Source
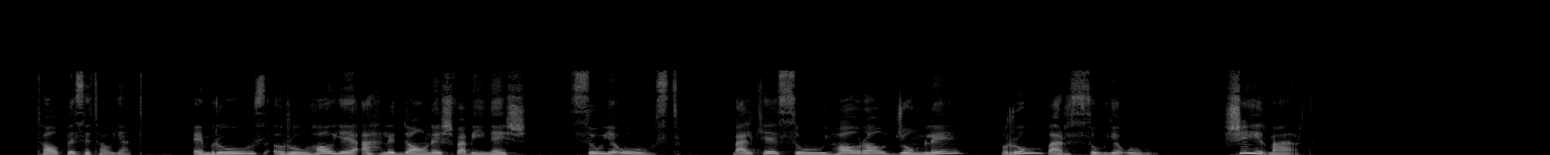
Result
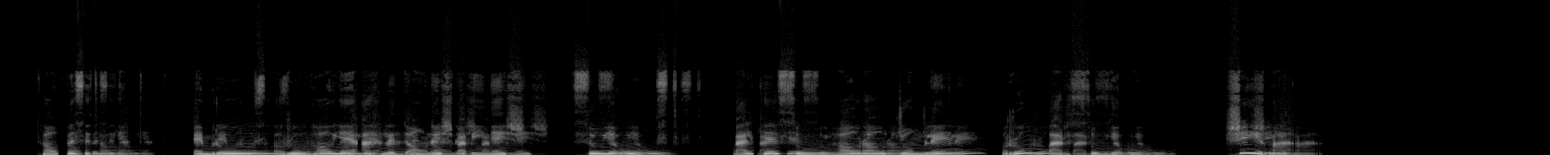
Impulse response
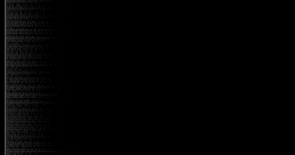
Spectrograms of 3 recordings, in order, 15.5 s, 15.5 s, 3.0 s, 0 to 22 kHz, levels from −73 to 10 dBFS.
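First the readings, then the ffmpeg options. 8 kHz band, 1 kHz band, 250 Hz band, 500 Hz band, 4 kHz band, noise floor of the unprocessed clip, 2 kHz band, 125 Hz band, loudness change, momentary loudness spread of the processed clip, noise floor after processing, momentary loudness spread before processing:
+2.5 dB, -10.0 dB, +9.0 dB, -5.0 dB, +5.0 dB, -83 dBFS, +9.5 dB, +6.5 dB, +6.0 dB, 14 LU, under -85 dBFS, 13 LU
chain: -af "firequalizer=gain_entry='entry(120,0);entry(240,12);entry(370,-5);entry(630,-5);entry(910,-19);entry(1700,12);entry(7000,-7);entry(10000,10)':delay=0.05:min_phase=1,aeval=exprs='sgn(val(0))*max(abs(val(0))-0.00473,0)':c=same,aecho=1:1:240:0.299"

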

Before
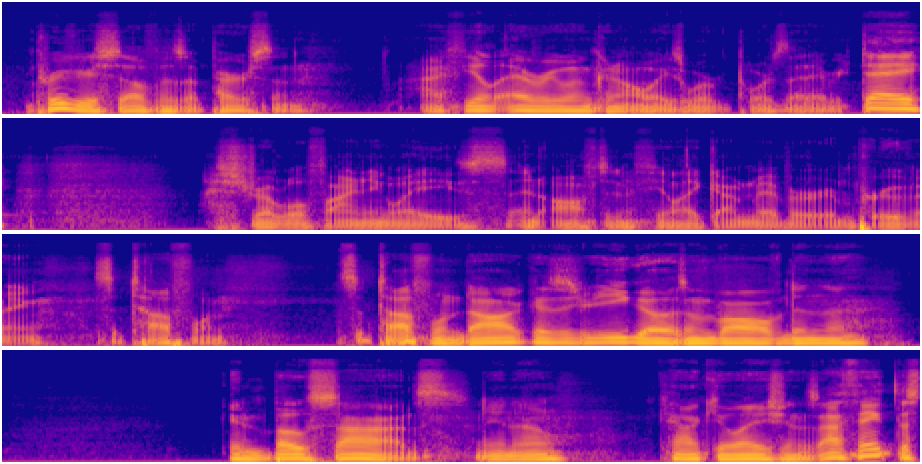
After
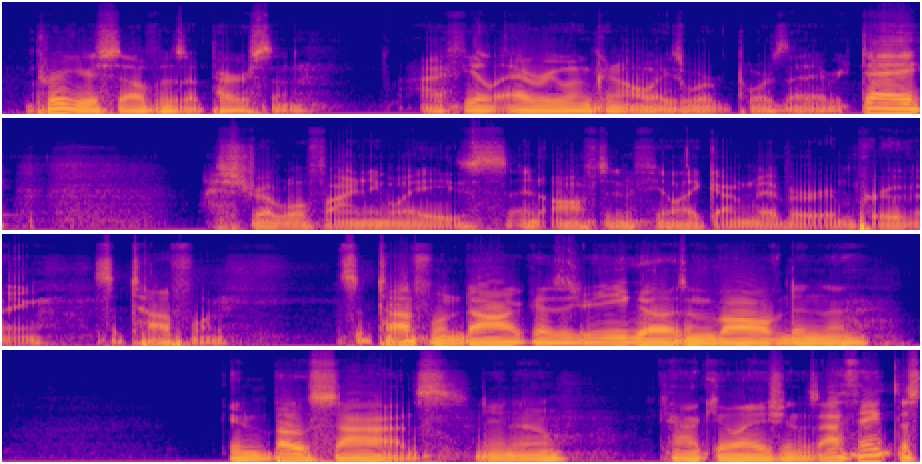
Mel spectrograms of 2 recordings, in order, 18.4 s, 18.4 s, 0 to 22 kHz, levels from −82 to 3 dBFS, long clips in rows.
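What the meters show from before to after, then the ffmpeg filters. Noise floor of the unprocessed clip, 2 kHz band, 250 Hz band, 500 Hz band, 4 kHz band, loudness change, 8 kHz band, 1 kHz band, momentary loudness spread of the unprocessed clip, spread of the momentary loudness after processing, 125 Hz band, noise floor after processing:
-51 dBFS, -1.0 dB, -4.0 dB, -2.0 dB, 0.0 dB, -3.0 dB, +1.5 dB, -2.0 dB, 15 LU, 12 LU, -3.5 dB, -51 dBFS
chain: -af "highshelf=f=9300:g=7,aeval=exprs='clip(val(0),-1,0.0708)':c=same"

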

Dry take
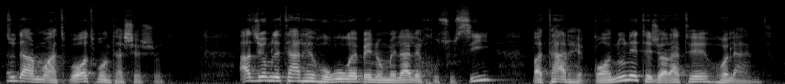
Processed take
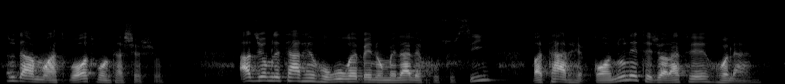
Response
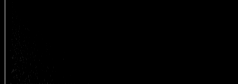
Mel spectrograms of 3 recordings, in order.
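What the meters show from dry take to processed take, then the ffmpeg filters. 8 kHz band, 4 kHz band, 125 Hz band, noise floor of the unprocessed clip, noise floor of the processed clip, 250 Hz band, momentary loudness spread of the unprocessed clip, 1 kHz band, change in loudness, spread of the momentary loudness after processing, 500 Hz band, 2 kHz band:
under -25 dB, -19.5 dB, -23.5 dB, -60 dBFS, -76 dBFS, -17.0 dB, 10 LU, +0.5 dB, -7.5 dB, 19 LU, -9.0 dB, -9.5 dB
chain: -af "bandpass=f=900:t=q:w=3.5:csg=0,volume=1.5"

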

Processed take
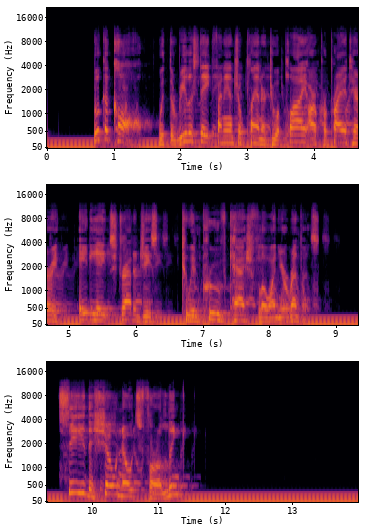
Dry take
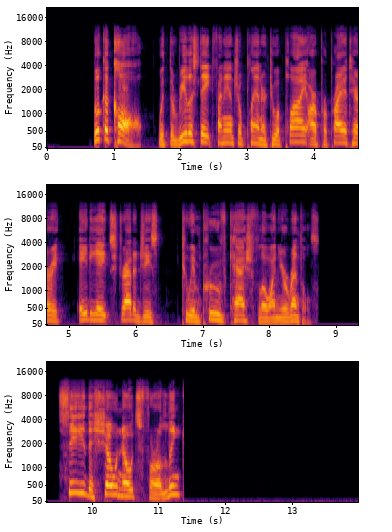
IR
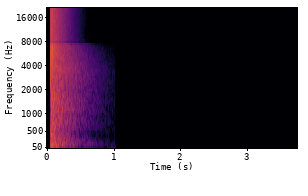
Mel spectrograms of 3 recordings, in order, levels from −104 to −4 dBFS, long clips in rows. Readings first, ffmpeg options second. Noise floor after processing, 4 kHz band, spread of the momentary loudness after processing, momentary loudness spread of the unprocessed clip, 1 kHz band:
-47 dBFS, -10.0 dB, 10 LU, 11 LU, -13.0 dB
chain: -filter_complex "[0:a]aeval=exprs='val(0)+0.00891*(sin(2*PI*50*n/s)+sin(2*PI*2*50*n/s)/2+sin(2*PI*3*50*n/s)/3+sin(2*PI*4*50*n/s)/4+sin(2*PI*5*50*n/s)/5)':c=same,acompressor=threshold=0.0224:ratio=10,bandreject=f=60:t=h:w=6,bandreject=f=120:t=h:w=6,bandreject=f=180:t=h:w=6,bandreject=f=240:t=h:w=6,bandreject=f=300:t=h:w=6,bandreject=f=360:t=h:w=6,bandreject=f=420:t=h:w=6,bandreject=f=480:t=h:w=6,asplit=2[s0][s1];[s1]adelay=166,lowpass=f=2800:p=1,volume=0.141,asplit=2[s2][s3];[s3]adelay=166,lowpass=f=2800:p=1,volume=0.22[s4];[s2][s4]amix=inputs=2:normalize=0[s5];[s0][s5]amix=inputs=2:normalize=0"

